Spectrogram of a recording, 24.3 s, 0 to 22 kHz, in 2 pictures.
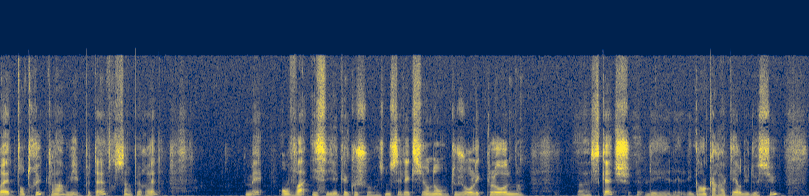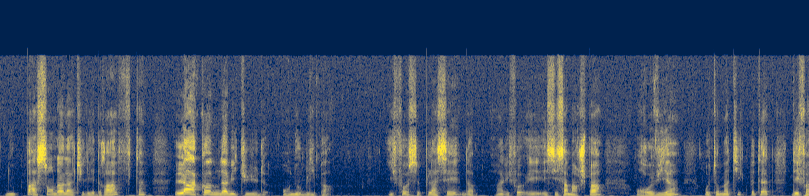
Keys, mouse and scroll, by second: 1.8 KP_3, 3.0 right click, 3.7 scroll up 1, 6.7 click, 9.2 ctrl+click, 12.4 click, 13.4 click, 17.5 click, 18.0 click, 19.0 click, 19.5 click, 21.5 click, 22.9 click, 23.6 click.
